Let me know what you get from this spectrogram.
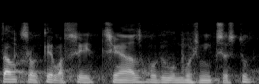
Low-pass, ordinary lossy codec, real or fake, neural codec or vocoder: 7.2 kHz; Opus, 64 kbps; fake; codec, 16 kHz, 2 kbps, FreqCodec, larger model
